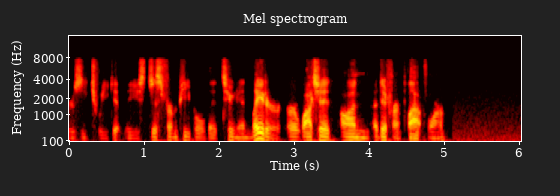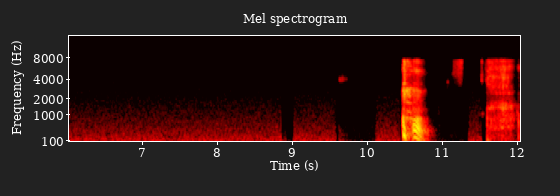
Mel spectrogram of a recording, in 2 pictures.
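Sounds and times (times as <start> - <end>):
speech: 0.1 - 5.2, 10.6 - 10.9, 11.6 - 12.0
single sharp loud cough: 10.5 - 10.8.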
